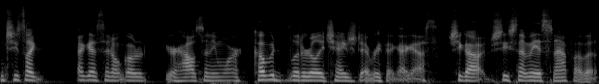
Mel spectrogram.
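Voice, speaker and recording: A very fast pace on a very clean recording with a silent background. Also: woman, fairly low pitch for a woman, ordinary pitch variation. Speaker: true crime podcast co-host. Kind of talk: casual storytelling chat. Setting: recording studio. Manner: loud.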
